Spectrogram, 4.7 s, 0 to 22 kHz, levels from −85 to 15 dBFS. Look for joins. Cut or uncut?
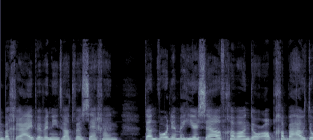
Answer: uncut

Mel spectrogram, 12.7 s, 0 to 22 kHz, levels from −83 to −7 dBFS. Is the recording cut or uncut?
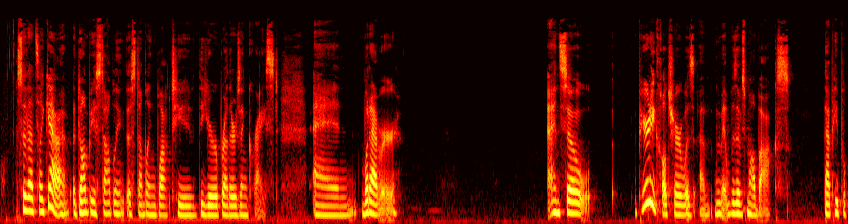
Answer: cut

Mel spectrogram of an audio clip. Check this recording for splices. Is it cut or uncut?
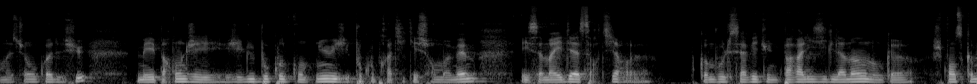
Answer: uncut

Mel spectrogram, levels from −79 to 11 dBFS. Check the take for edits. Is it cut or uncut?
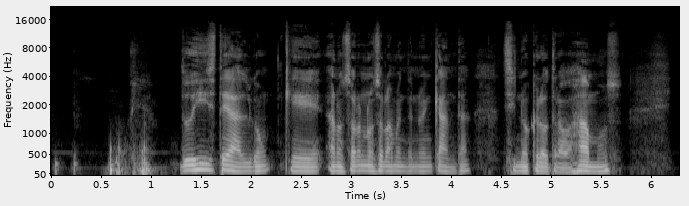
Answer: cut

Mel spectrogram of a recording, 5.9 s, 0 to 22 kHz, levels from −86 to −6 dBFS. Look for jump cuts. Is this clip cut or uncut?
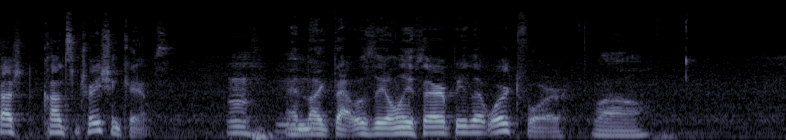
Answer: uncut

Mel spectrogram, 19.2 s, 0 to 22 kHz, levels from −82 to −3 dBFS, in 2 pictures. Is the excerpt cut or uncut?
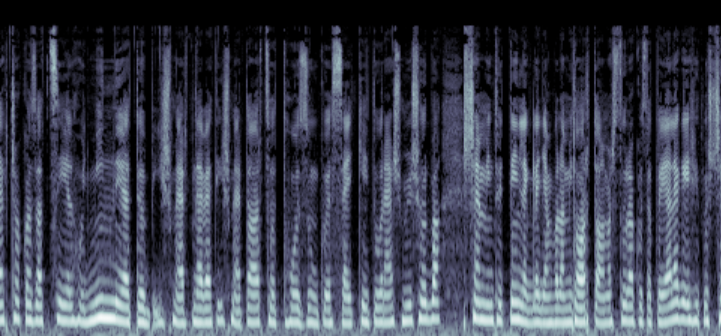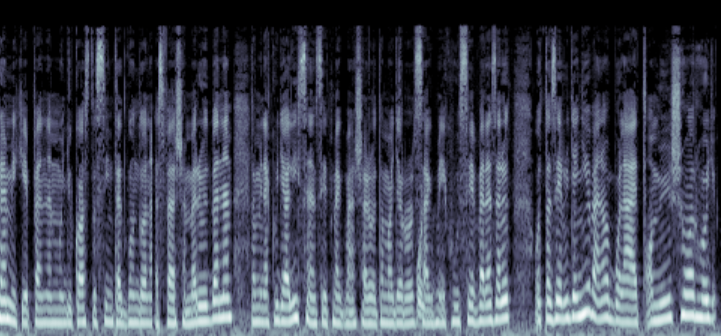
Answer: cut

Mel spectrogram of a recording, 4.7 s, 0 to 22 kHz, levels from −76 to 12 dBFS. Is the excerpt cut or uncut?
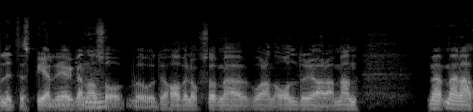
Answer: uncut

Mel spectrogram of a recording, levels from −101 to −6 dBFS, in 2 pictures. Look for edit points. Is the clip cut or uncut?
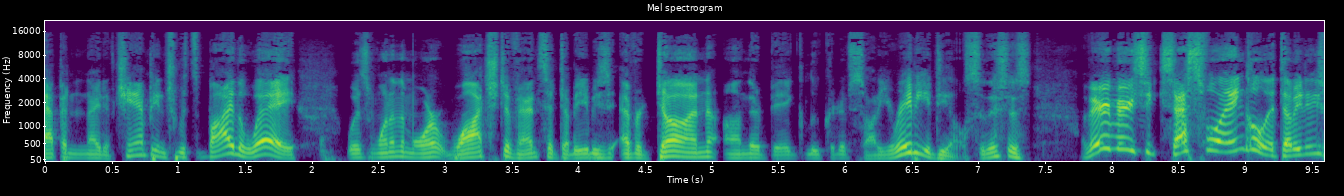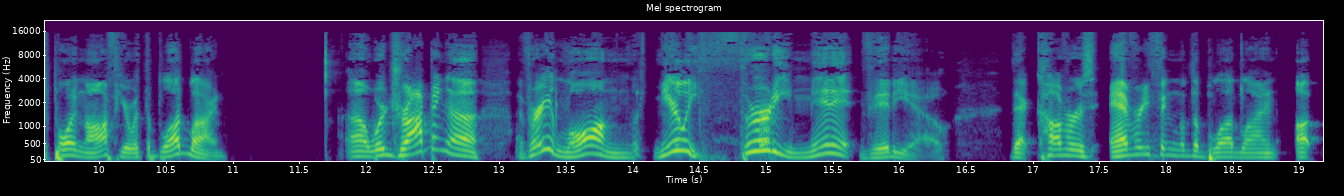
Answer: uncut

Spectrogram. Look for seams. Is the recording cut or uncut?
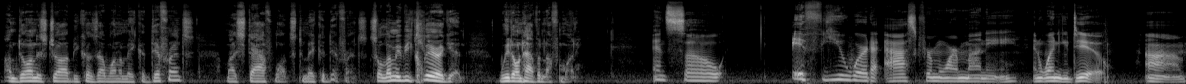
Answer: uncut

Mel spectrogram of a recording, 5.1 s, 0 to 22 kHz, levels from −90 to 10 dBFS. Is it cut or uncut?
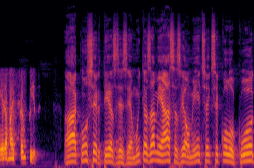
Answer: cut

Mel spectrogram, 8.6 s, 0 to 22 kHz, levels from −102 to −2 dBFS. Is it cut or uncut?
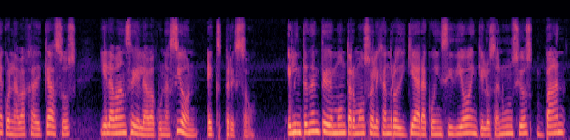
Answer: cut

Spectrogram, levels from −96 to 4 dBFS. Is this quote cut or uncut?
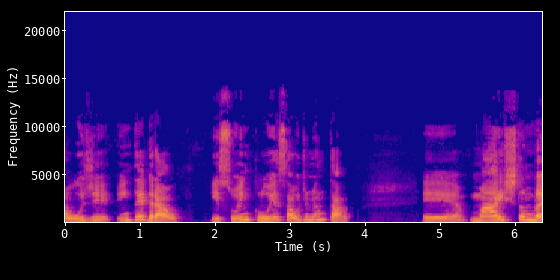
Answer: cut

